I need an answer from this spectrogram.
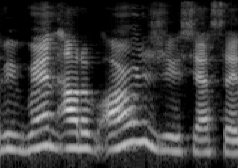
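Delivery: plain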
